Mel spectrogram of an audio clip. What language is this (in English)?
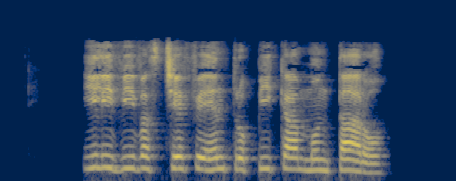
Esperanto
